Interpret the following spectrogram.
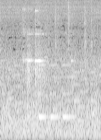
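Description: Background music with a clink of tableware about half a second in, over the steady clatter and hum of a buffet and its open kitchen.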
